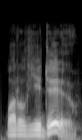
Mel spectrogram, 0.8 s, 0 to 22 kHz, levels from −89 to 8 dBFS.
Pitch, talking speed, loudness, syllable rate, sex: 115 Hz, 220 wpm, -15 LUFS, 4.2 syllables/s, male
